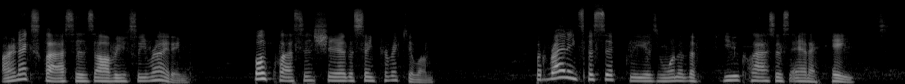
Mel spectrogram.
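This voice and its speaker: A man, an amateur voice actor, narrating a visual novel fandub in the first person in an animated way. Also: on the high side, normal speed.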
